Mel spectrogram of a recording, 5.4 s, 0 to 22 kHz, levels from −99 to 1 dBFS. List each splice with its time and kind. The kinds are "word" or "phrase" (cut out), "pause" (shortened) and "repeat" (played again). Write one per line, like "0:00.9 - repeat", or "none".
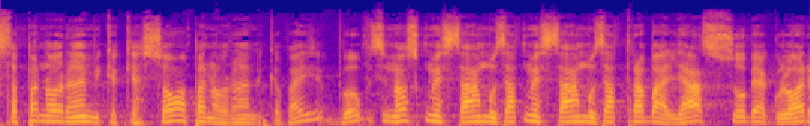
0:03.5 - repeat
